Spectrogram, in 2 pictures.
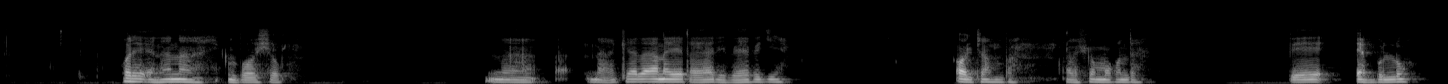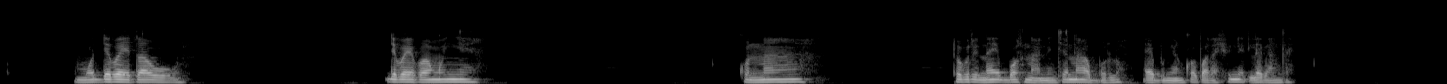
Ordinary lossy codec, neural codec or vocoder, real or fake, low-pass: Opus, 24 kbps; none; real; 5.4 kHz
